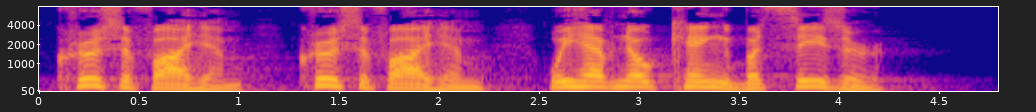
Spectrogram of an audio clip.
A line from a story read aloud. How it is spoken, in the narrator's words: the Jews cried out the more lustily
